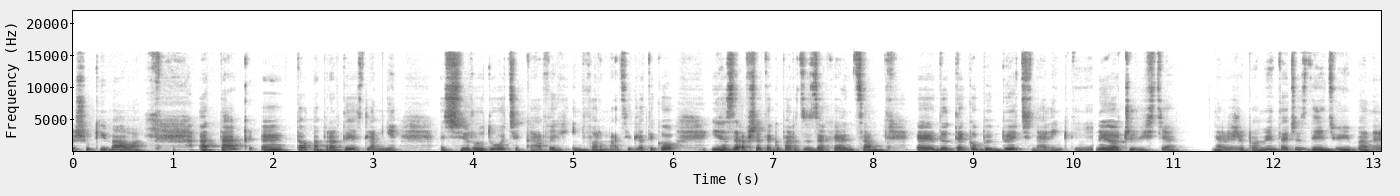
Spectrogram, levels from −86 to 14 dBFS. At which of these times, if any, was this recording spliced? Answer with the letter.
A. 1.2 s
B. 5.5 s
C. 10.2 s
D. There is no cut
C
